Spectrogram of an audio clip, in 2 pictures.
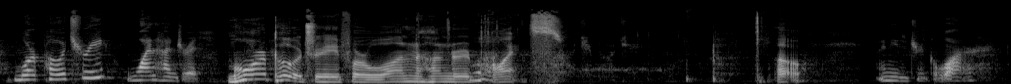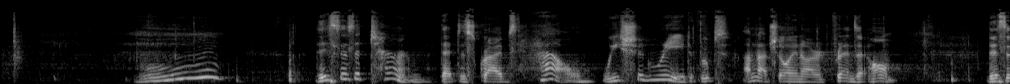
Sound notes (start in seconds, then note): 11.8 snorts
